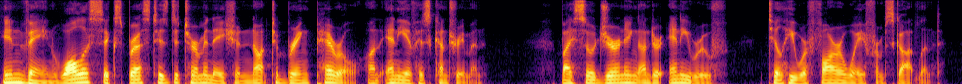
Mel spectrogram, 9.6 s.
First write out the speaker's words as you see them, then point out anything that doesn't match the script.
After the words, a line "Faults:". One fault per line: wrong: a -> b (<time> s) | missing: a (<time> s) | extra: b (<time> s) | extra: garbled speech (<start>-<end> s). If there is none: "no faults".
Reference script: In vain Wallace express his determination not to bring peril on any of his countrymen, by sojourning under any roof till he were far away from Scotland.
In vain Wallace expressed his determination not to bring peril on any of his countrymen, by sojourning under any roof till he were far away from Scotland.
Faults:
wrong: express -> expressed (1.1 s)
